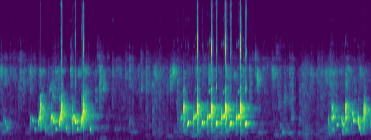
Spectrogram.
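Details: Chatty yellow-vented bulbul singing as a lure for other bulbuls: three bubbly, rapid warbling phrases about one second long, spaced by pauses of roughly a second.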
